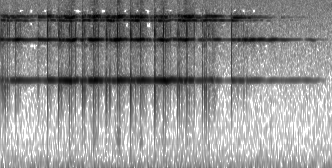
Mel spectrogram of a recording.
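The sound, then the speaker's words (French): A small hand bell, taken from a mantelpiece, is shaken rapidly with full force, producing a fast, jangling run of bright metallic strikes for about two seconds before one last clang rings out and fades. “Il alla prendre une sonnette sur la cheminée et l'agita de toutes ses forces.”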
